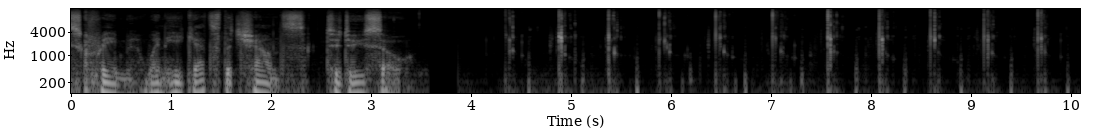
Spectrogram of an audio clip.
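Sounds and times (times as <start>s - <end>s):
crunchy chewing: 4.2s - 10.0s.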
